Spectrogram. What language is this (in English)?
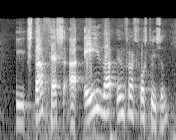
Icelandic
